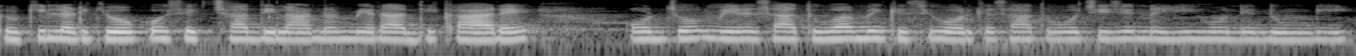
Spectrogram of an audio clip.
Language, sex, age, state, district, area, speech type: Hindi, female, 45-60, Madhya Pradesh, Bhopal, urban, spontaneous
